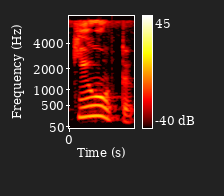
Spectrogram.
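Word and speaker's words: cute: तो दोस्तों ये रूल 5 है, यदि यू के बाद एक अक्षर छोड़ करके ई आए तब उच्चारण यू करेंगे।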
